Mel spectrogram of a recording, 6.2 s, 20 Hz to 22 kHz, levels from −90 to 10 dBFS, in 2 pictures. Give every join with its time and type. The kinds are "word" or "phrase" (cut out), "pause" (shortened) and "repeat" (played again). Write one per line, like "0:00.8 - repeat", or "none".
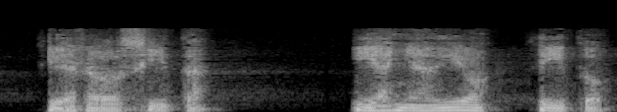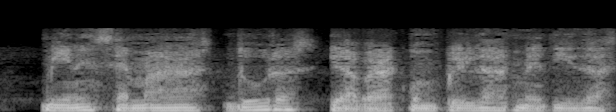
0:02.6 - word
0:04.2 - word
0:05.1 - word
